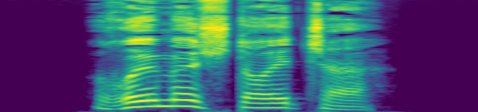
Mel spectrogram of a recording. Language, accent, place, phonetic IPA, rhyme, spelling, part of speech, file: German, Germany, Berlin, [ˈʁøːmɪʃˈdɔɪ̯t͡ʃɐ], -ɔɪ̯t͡ʃɐ, römisch-deutscher, adjective, De-römisch-deutscher.ogg
- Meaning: inflection of römisch-deutsch: 1. strong/mixed nominative masculine singular 2. strong genitive/dative feminine singular 3. strong genitive plural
